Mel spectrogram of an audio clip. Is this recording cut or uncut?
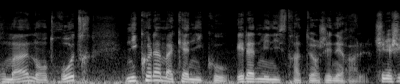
uncut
